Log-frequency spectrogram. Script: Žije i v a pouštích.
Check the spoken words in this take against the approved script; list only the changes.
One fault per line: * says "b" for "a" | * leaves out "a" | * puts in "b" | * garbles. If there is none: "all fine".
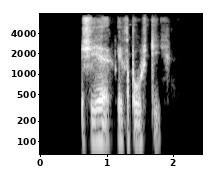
all fine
